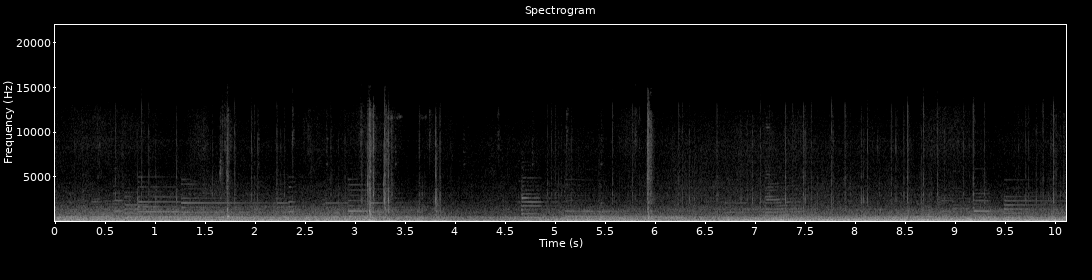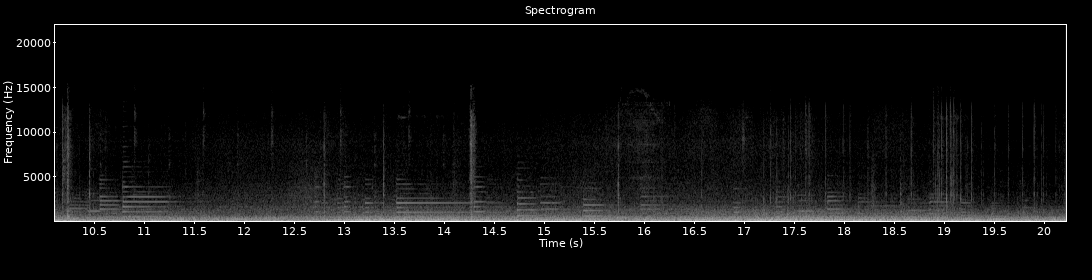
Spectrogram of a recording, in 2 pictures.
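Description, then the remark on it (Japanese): Steady low rumble of road noise from inside a moving car, a constant droning hum that stays even and fairly loud throughout, with no voices. “はい、わ危ねおお前入ってくんじゃねえすいませんちょっと車にいましたが”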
